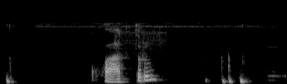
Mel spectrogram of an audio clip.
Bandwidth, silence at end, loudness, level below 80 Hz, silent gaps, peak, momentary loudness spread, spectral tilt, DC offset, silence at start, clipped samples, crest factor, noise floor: 7.8 kHz; 0.4 s; -31 LUFS; -74 dBFS; none; -10 dBFS; 24 LU; -6.5 dB/octave; under 0.1%; 0.05 s; under 0.1%; 24 dB; -60 dBFS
